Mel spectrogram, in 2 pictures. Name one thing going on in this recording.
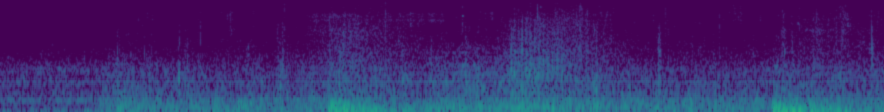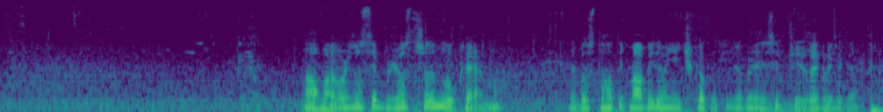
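A horse's hooves thud softly on grass.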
